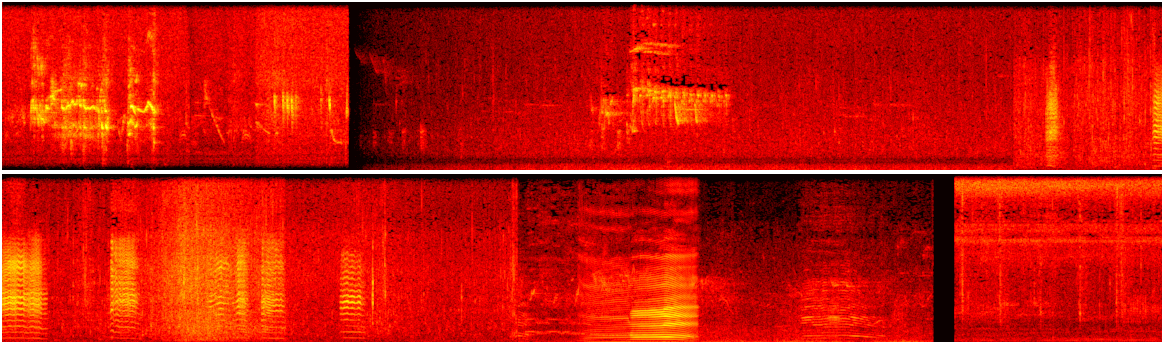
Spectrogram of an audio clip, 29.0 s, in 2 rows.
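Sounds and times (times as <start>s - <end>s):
sea otter squealing: 14.4s - 15.1s, 15.8s - 16.3s, 17.1s - 18.1s, 18.7s - 19.1s
cow mooing: 21.6s - 23.2s.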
